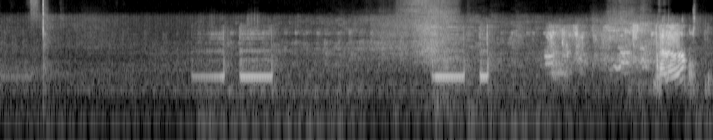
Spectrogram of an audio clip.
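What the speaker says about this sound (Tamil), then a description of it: "கஸ்டமருக்கு நம்ம இப்போ ஃபோன் பண்ணிடலாங்க." A phone call is placed to a customer: short dialing tones and beeps, then repeated ringback tones, with someone speaking quietly between them and some rustling noise near the end.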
